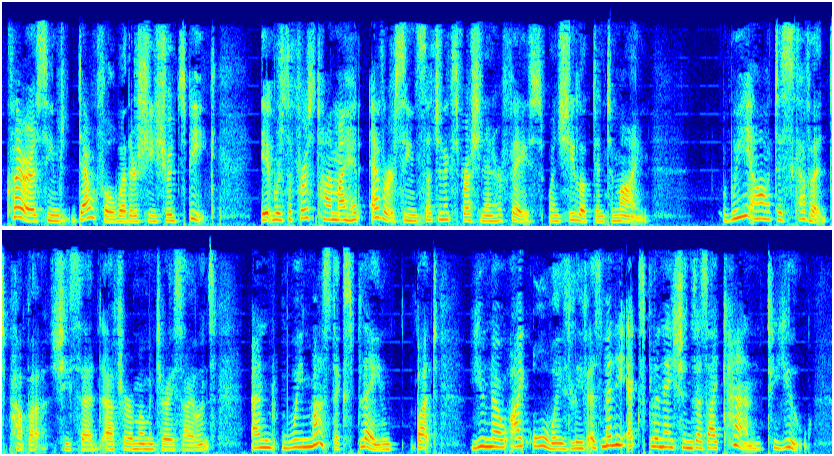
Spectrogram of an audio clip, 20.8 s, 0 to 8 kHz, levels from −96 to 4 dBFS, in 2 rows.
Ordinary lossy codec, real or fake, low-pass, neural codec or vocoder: AAC, 32 kbps; real; 7.2 kHz; none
